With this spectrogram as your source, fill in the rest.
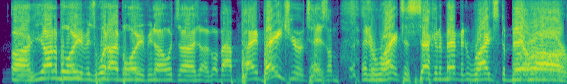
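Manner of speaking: very loud, halting, rambling ranting voice. Answering an interviewer's question while doing an Alex Jones impression. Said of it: "not that bad of an impersonation".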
